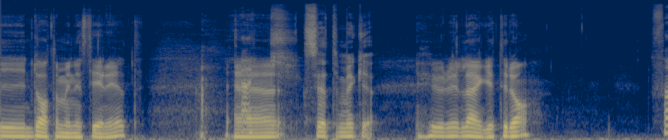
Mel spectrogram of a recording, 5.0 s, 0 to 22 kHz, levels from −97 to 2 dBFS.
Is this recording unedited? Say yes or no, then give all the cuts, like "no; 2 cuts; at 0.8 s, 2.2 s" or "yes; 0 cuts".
no; 1 cut; at 2.3 s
